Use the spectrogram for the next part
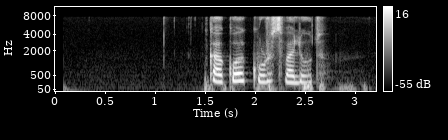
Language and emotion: Russian, neutral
